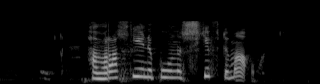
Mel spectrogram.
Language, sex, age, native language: Icelandic, male, 11, Icelandic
